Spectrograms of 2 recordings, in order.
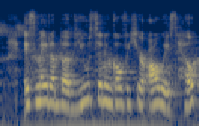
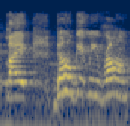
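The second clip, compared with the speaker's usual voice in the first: emphatic; 7 semitones higher, 5 dB louder than usual. Real, not acted. Emphatic aside.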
